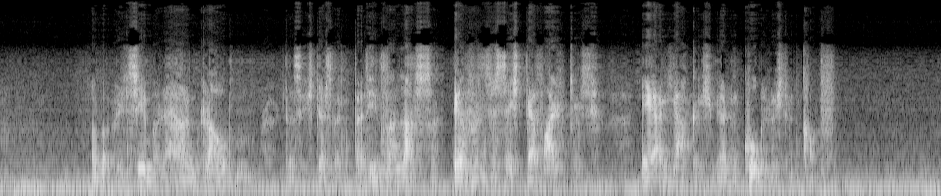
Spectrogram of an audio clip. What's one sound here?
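A middle-aged man speaks angrily and loudly.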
